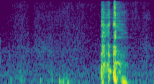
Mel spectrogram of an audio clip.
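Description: A man coughing: a short cough of a few quick bursts near the end, after faint small noises about a second in.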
